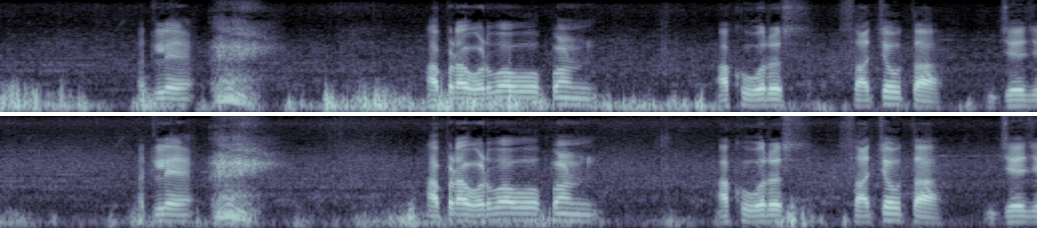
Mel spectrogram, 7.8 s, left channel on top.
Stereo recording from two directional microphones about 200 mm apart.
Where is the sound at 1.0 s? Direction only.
5° left (ahead or behind).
